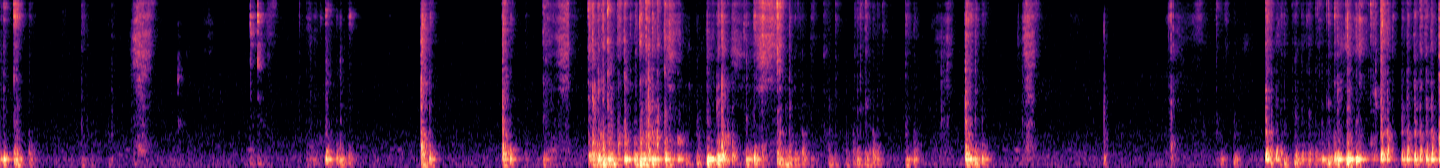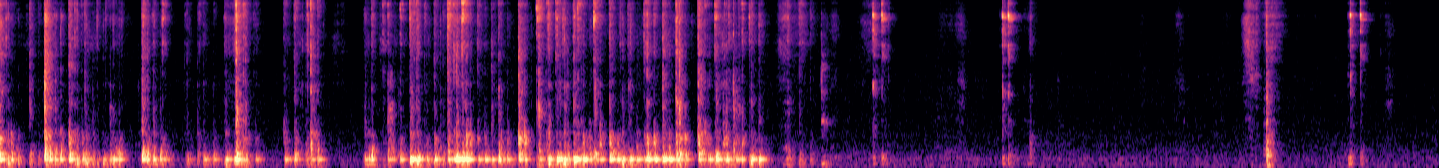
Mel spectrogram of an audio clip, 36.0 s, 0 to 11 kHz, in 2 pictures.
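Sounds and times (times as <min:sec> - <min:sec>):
typing on computer keyboard: 0:00.0 - 0:00.4, 0:07.3 - 0:11.5, 0:15.8 - 0:28.2.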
